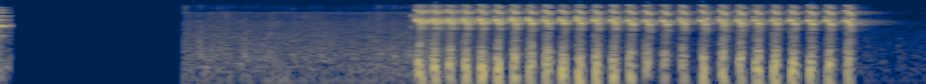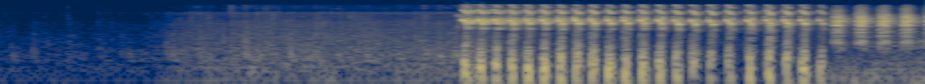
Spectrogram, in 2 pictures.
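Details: Greater green leafbird (cucak ijo) giving rough, tightly packed 'tembakan kasar' bursts: two strident, rattling trills of rapid repeated notes, each about two seconds long, separated by near-silence.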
